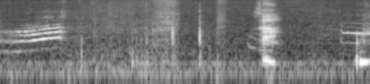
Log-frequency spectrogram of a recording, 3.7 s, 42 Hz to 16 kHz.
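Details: Munchkin kitten, 24 days old, indoors: a short high rising mew, then scattered clicks and rustles, a brief squeak and a final faint mew.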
